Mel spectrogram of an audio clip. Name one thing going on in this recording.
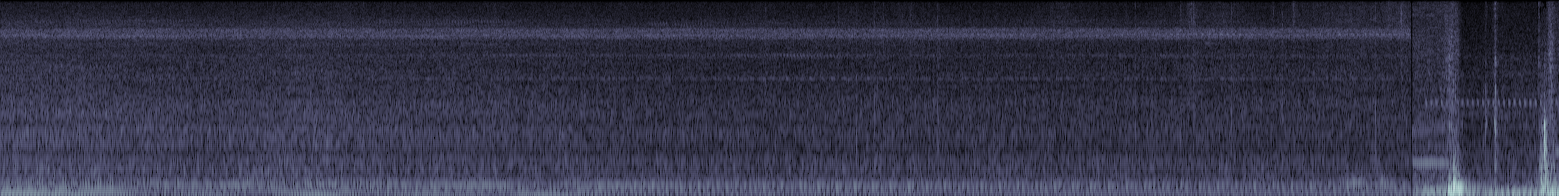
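A large animal rustles through undergrowth.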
